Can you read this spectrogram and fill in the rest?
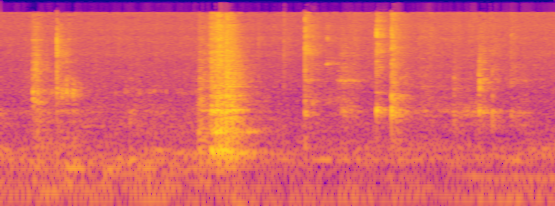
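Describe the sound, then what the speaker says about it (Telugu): Thick ground masala paste going into a pan of baby Pandugappa fish curry, heard as scattered clinks and scrapes of a spoon against the pan, with one louder clattering burst in the middle, close and without talk. "ఇలాంటి ఈ పేస్ట్ని ఇది వేసుకుంటున్నాను"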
